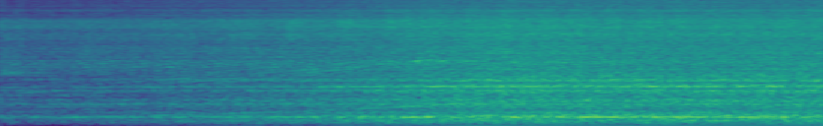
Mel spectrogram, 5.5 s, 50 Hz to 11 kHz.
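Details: ILG 10-P blower, 1/3 HP 3,400 RPM three-phase motor, started on single-phase 240 V through a 10 µF run-capacitor static converter with no start capacitor: spins up to a steady hum with a rough rumble under the whine, from worn bearings not yet replaced.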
